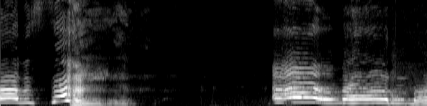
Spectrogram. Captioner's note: laughs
